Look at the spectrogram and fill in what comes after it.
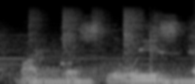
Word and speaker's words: Marcos Luis: One Mic Night is spelled O-N-E-M-I-C-N-I-T-E. And you can follow me at Marcos Luis Everything, M-A-R-C-O-S-L-U-I-S.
